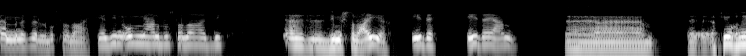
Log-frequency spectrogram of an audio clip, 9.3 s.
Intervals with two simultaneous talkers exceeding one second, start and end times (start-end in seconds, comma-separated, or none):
none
